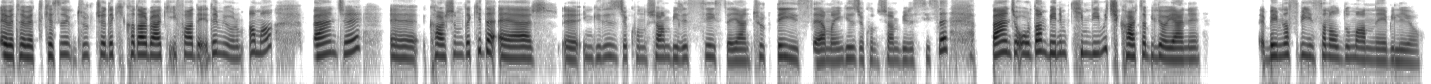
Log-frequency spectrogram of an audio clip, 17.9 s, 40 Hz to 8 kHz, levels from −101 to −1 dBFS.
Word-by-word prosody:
Evet, 240 -2 +5
evet, 220 -3 +1
kesin 250 -2 -2
Türkçe'deki 250 +4 -4
kadar 260 -1 +6
belki 245 -1 +4
ifade 255 - 0
edemiyorum 250 - -6
ama 295 +6 0 0.5
bence, 280 +7 +3 0.4
eee, 215 -3 -2
karşımdaki 255 +6 -1
de 310 - +5
eğer, 210 -2 +4 0.4
eee, 195 -2 -2
İngilizce 215 0 -9
konuşan 215 +1 -5
birisiyse, 210 -1 -6
yani, 180 0 -2
Türk 225 +4 -12
değilse 195 -6 0
ama 175 0 -3
İngilizce 190 +1 -6
konuşan 180 0 -10
birisiyse, 195 - 0 0.6
bence 280 +2 +8
oradan 275 +2 +4
benim 280 0 0
kimliğimi 275 +5 -4
çıkartabiliyor, 235 -4 +3
yani, 195 0 +1 0.8
benim 235 0 +3
nasıl 255 -1 -2
bir 250 - -3
insan 230 +2 -4
olduğumu 210 -1 -3
anlayabiliyor. 180 -4 -6
225 Hz, 125 wpm, -24 LUFS, 200-260 Hz, 0.8 s, bence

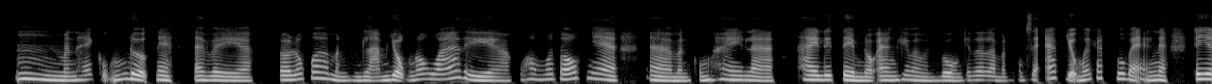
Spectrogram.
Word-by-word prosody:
Ừm, 240 -6 +2
mình 190 0 +1
thấy 215 +3 -4
cũng 230 +1 -3
được 230 -7 +5
nè. 205 -2 +3 0.2
Tại 195 +1 +1
vì, 185 -2 +2
à, 175 0 -1 0.3
đôi 210 0 +3
lúc 245 +4 -3
á, 285 -2 +1
mình 185 -5 -2
lạm 180 +1 0
dụng 195 -2 +3
nó 230 +2 -1
quá 245 +5 -1
thì, 195 -8 +3
à, 170 -1 -3
cũng 220 - -12
hông 235 -2 -5
có 240 - -3
tốt 240 +3 +1
nha. 245 -8 +1 0.3
À, 185 -4 +3
mình 170 0 0
cũng 185 +2 -2
hay 210 -1 0
là 180 -4 +1 0.2
hay 215 -2 +3
đi 210 +1 +2
tìm 195 -4 +4
đồ 175 -1 +2
ăn 195 +2 0
khi 220 - -2
mà 200 -2 0
mình 175 0 -3
buồn, 180 -2 +1
cho 190 +2 -10
nên 200 0 -4
là 195 -1 -3
mình 170 -1 -7
cũng 185 - -12
sẽ - - -5
áp 285 +2 -3
dụng - - +2
cái 215 +3 0
cách 290 +2 -5
của 255 -1 +1
bạn 220 -3 0
nè. 200 -1 +3 0.3
Y 245 - +4
như 250 - +7
205 Hz, 260 wpm, -22 LUFS, 185-235 Hz, 0.3 s, như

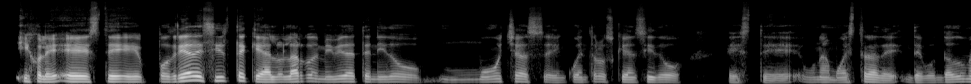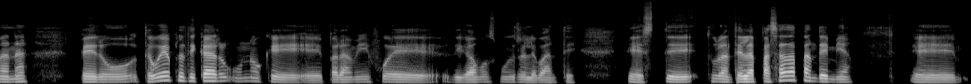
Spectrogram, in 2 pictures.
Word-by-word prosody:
Híjole, 130 - +6
este, 125 -1 +3
podría 140 +9 +7
decirte 170 -2 +3
que 130 -4 +4
a 115 - +5
lo 115 +1 -2
largo 135 +4 +1
de 140 - -6
mi 120 -1 -6
vida, 130 +2 0
he - - -3
tenido 120 -3 -6 0.2
muchos 115 +3 -8
encuentros 110 +3 -10
que 115 - -6
han 110 - -6
sido, 110 -2 -6 0.4
este, 90 -1 -11
una 110 -1 -10
muestra 105 +2 -4
de 95 -1 -6
de 105 -3 -8
bondad 105 +4 -7
humana. 130 +1 -2 0.5
Pero 120 0 0
te 135 - -3
voy 165 +7 +4
a 195 - +4
platicar 165 -2 +3
uno 150 -2 -9
que, 105 -5 -2
eh, - - -7
para 110 0 -3
mí 120 +1 -9
fue, 115 -3 -3 0.2
digamos, 110 +1 -3
muy 115 -1 -9
relevante. 105 -2 -5 0.5
Este, 120 +1 -1
durante 130 -3 0
la 130 0 +9
pasada 180 +11 +4
pandemia, 140 -11 0 0.6
eh, 110 -1 -3
120 Hz, 140 wpm, -22 LUFS, 110-130 Hz, 0.6 s, la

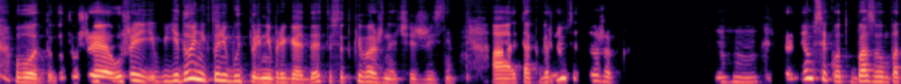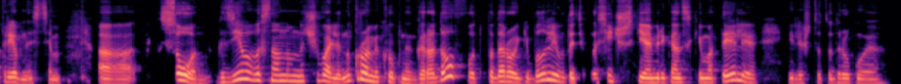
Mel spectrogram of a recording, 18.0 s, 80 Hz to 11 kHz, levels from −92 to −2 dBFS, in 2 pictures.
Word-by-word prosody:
вот 170 -2 +3
вот 345 +2 -11
уже 205 - +6
уже 195 +7 +3
едой 225 +8 +4
никто 250 -2 +6
не 230 - +5
будет 205 -2 -2
пренебрегать. 160 -4 +2
Да, 170 - +1
это 190 -1 -6
всё-таки 180 +4 -6
важная 165 -6 -1
часть 150 -1 -9
жизни, 135 -1 -12 0.3
а. 150 +1 +4 0.2
Так, 170 -1 -3
вернёмся 315 - +1
тоже 195 -6 -4
к 180 - -37 1.0
мгм, 175 0 -10 0.3
вернемся 315 -3 +2
вот 195 0 -3
к - - -18
базовым 190 -1 +1
потребностям. 180 -6 -4 0.3
А, - - -3 0.2
сон. 175 - +2
Где 180 - -1
вы 290 -3 +2
в - - -2
основном 220 -3 -2
ночевали? 205 -5 -1
Ну, 185 - -2
кроме 250 -10 +3
крупных 165 -5 -4
городов 170 - 0
вот - - -7
по - - -3
дороге, 185 -5 0
были 240 +6 +1
ли - - +4
вот 175 -4 -4
эти 165 - -4
классические 170 0 -2
американские 165 0 -2
мотели 165 +1 0 0.3
или 145 -2 -8
что-то 150 0 -12
другое? 145 -3 -7
180 Hz, 165 wpm, -22 LUFS, 160-220 Hz, 1.0 s, уже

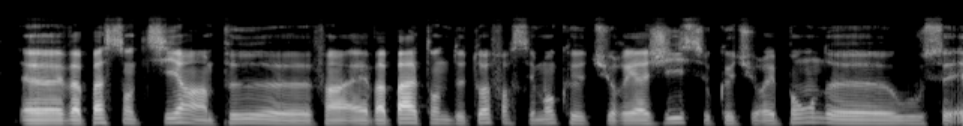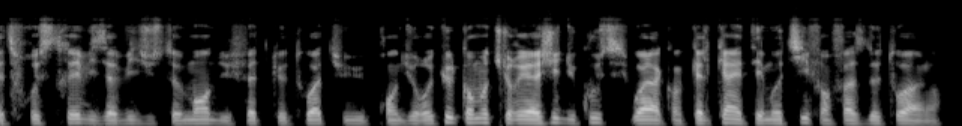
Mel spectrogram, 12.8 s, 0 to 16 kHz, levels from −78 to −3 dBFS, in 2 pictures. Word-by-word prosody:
heu, 100 0 +7
elle 95 - +1
va 100 -1 +6
pas 125 - +5
se - - +3
sentir 120 +4 +3
un 95 -5 0
peu, 95 +5 -8
heu 105 -6 -2
enfin 95 +1 +1
elle 95 0 0
va 95 - +4
pas 120 - +8
attendre 110 -3 0
de 95 - -6
toi 120 - -2 0.5
que 105 -2 -5
tu 95 - -5
réagisses 95 +6 +2
ou 100 - -14
que 100 - -9
tu 90 - -5
répondes, 120 +9 -6
heu, 100 -3 -1
ou 95 0 -8
se - - -1
être - - -2
frustrée 115 0 0
vis-à-vis 95 -1 -4
justement 95 +3 -3
du 90 -2 -13
fait 100 +3 -5
que 95 - -9
toi 100 +2 -3
tu 95 -2 -10
prends 95 - -6
du 95 +2 -10
recul? 100 +7 -3
Comment 120 +1 -2
tu - - 0
réagis 105 +4 +5
du 105 -1 -10
coup 125 - -9
si - - +2
voilà 100 -1 +3
quand 90 - -10
quelqu'un 110 +6 +2
est 100 -3 -1
émotif 105 +4 0
en 95 - -5
face 95 0 -3
de 100 0 -6
toi 100 -2 -2
alors? 80 -1 -12
100 Hz, 250 wpm, -25 LUFS, 95-110 Hz, 0.5 s, pas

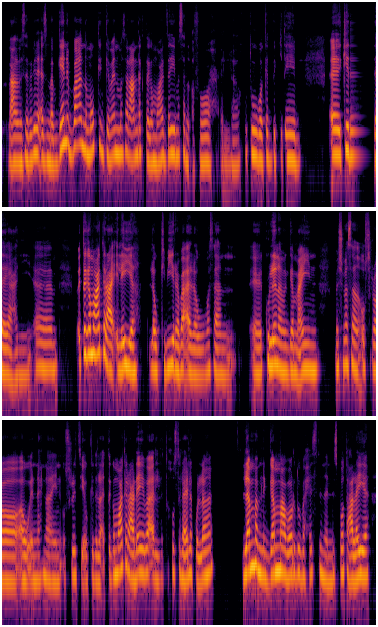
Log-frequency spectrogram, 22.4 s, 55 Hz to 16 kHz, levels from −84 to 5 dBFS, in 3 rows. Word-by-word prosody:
ع 190 +2 +1
مسَببه 200 +5 -1
لي 215 -3 -1
أزمة. 195 -3 -2
بجانب 265 - +1
بقى 295 +2 +1
إن 275 -4 +1
ممكن 255 +1 -2
كمان 230 +1 -1
مثلًا 240 -2 -3
عندك 230 +3 -2
تجمُّعات 195 +1 -3
زي 230 +1 +1
مثلًا 225 -2 -5
الأفراح، 185 +4 -8
الخطوبة، 195 +4 -4
كَتب 205 +1 -8
الكِتاب 205 -2 -3 0.6
آآ 230 0 +5
كده 225 -1 0 0.2
يعني، 170 -1 -3
آمم 205 0 -3 0.4
التجمُّعات 305 +1 +7
العائليّة 200 -2 +4 0.2
لو 195 -2 0
كبيرة 200 +1 0
بقى 205 -2 +2
لو 170 0 -3
مثلًا 185 +3 -6 0.3
آآ 180 0 -3
كلّنا 215 -1 +3
متجمَّعين 190 +2 0 0.4
مش 210 +3 -5
مثلًا 220 -3 -2
أُسرة 185 -3 0
أو 190 0 +1
إن 185 +1 -4
إحنا 195 -2 -5
يعني 180 0 -6
أُسرتي 210 -3 -7
أو - - -7
كده 190 -3 -8
لأ، 180 - -3
التجمُّعات 225 +5 0
العائليّة 220 0 +3
بقى 230 - +2
اللي 190 0 -7
تخُص 225 +3 -12
العيلة 205 +2 +1
كلّها، 210 +5 -1 0.6
لمّا 250 +6 +7
بنتجمَّع 225 +1 +4
برضه 220 +2 0
باحس 220 +4 -9
إن 190 -3 -3
الspot 225 +2 -5
عليّا، 210 +3 +3
205 Hz, 150 wpm, -21 LUFS, 190-225 Hz, 0.6 s, التجمُّعات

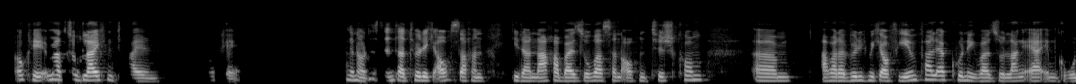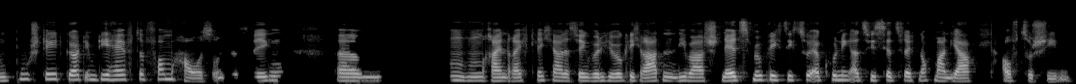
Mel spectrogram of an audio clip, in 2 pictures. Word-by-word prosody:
Okay, 210 -3 +2
immer 215 +2 +3
zu 225 +2 -6
gleichen 195 0 +7
Teilen? 150 -6 -3 0.5
Okay. - - -10 1.1
Genau, 200 -2 +1
das 255 -3 -11
sind 185 +2 -3
natürlich 180 0 +4
auch 175 +1 +3
Sachen, 165 -2 0 0.3
die 185 - 0
dann 165 -2 +2
nachher 165 +3 +4
bei 160 -1 +6
so 165 +1 -2
was 175 -1 +3
dann 180 -2 -2
aufn 160 +1 -3
Tisch 180 0 -3
kommen. 210 0 -2 0.4
Ähm, 170 0 +1 0.3
aber 170 +2 +2
da 170 -1 +3
würde 185 0 +3
ich 185 - -10
mich 180 -2 +3
auf 165 +1 +2
jeden 180 +4 +3
Fall 215 +1 +2
erkundigen, 200 -5 +1
weil 160 -1 +2
solange 160 +2 -1
er 165 0 +4
im 165 - -5
Grundbuch 175 +12 -5
steht, 245 0 -2
gehört 215 0 +2
ihm 220 - -4
die 225 0 +1
Hälfte 225 +2 -2
vom 235 0 -4
Haus 145 -1 -3
und 310 +2 -8
deswegen 190 - -3 0.6
ähm, 175 - 0 0.7
mhm, 175 -2 -3
rein 165 -1 +1
rechtlich 180 +5 -4
ja, 175 -1 +1
deswegen 165 0 -1
würde 165 0 +1
ich 175 - -7
dir 170 - 0
wirklich 170 0 -1
raten, 165 +2 +1
lieber 165 -1 +1
schnellstmöglich 185 +5 +1
dich 205 0 -5
zu - - 0
erkundigen, 205 +2 -1
als 180 0 -2
wie - - +1
es 185 - -4
jetzt 185 0 -3
vielleicht 180 0 -1
noch 180 +1 -7
mal 165 - +1
'n - - -2
Jahr 150 -1 +2 0.2
aufzuschieben. 145 -4 -4
180 Hz, 200 wpm, -26 LUFS, 165-200 Hz, 1.1 s, gleichen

